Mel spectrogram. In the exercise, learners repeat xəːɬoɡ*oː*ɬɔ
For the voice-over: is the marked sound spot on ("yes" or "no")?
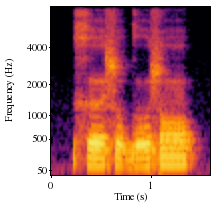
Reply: yes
